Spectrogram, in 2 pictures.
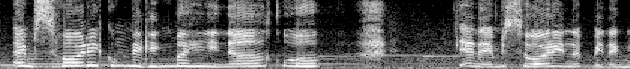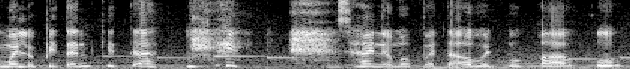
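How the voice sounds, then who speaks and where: An actress playing a remorseful, tender young elder sister in an earnest, emotional Tagalog radio drama. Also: female voice, sits high, moderate pace, vocal fry, music in the background. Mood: tearful remorse.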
